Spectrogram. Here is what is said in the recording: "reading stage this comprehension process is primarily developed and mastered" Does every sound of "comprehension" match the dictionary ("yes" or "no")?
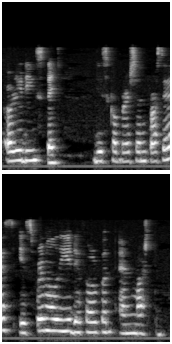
no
